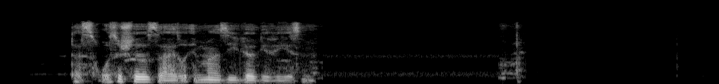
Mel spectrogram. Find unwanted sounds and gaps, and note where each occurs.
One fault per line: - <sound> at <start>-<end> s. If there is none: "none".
none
